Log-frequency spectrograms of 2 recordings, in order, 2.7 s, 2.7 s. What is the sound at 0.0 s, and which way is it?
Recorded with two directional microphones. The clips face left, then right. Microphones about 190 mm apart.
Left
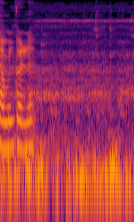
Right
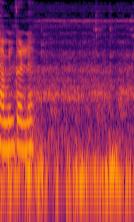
Speech, 60° right (ahead or behind).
